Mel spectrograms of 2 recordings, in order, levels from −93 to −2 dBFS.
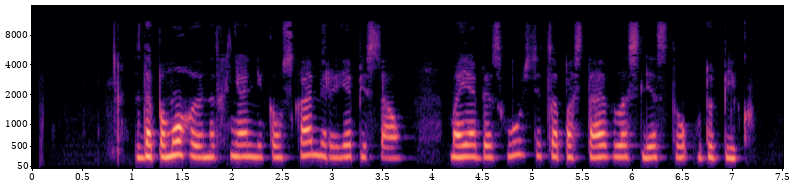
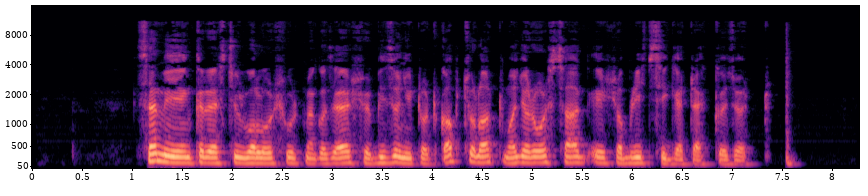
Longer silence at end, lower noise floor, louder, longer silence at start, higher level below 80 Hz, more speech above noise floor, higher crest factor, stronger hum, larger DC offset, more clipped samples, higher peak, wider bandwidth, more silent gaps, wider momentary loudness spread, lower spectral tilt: second, 0.35 s vs 0.65 s; about the same, -77 dBFS vs -80 dBFS; second, -26 LUFS vs -22 LUFS; about the same, 1.05 s vs 1.1 s; second, -86 dBFS vs -64 dBFS; second, 51 dB vs 59 dB; about the same, 20 dB vs 18 dB; neither; neither; neither; about the same, -6 dBFS vs -4 dBFS; about the same, 11 kHz vs 11.5 kHz; neither; about the same, 12 LU vs 12 LU; second, -5 dB/octave vs -7.5 dB/octave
